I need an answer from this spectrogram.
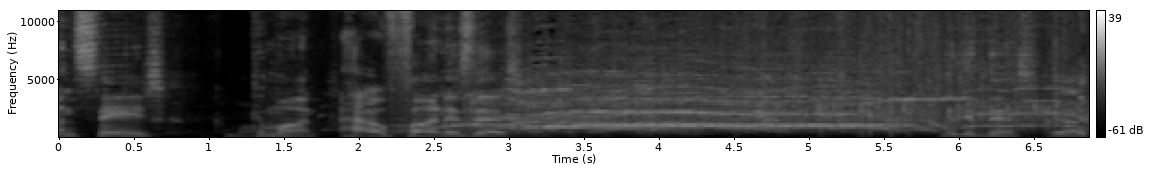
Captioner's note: cheers and applause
